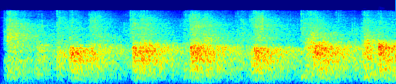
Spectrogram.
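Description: A crowd applauds steadily, a dense wash of many hands clapping that swells in a loose rhythmic pulse, fairly close and moderately loud, with no voices.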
